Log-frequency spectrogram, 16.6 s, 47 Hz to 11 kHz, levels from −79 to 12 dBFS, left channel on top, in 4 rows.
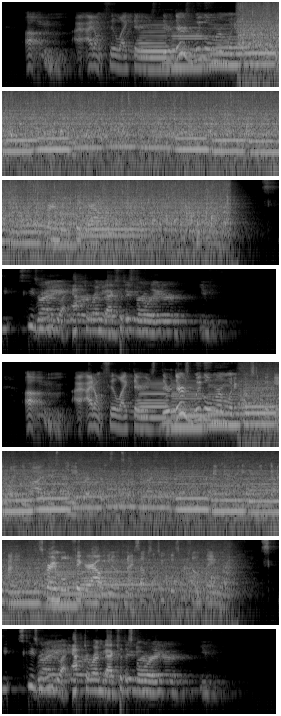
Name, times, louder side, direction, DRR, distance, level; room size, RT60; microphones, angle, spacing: voice 1, 0.3-12.0 12.2-14.8, right 6 dB, 30° right, 10 dB, 0.3 m, -30 dB
Wind instrument woodwind instrument, 1.9-10.9, right 1 dB, 50° right, 1.1 m, -29 dB
Stream, 3.5-11.8, left 6 dB, 75° left, 0.8 m, -27 dB
voice 2, 12.9-15.8, left 1 dB, 45° left, -3 dB, 4.7 m, -36 dB
16.5 x 8.1 x 3.3 m, 0.92 s
head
